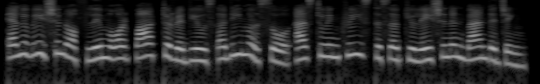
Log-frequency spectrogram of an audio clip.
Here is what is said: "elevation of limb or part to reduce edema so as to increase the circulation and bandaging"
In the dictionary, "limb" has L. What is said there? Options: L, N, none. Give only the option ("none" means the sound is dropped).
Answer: L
